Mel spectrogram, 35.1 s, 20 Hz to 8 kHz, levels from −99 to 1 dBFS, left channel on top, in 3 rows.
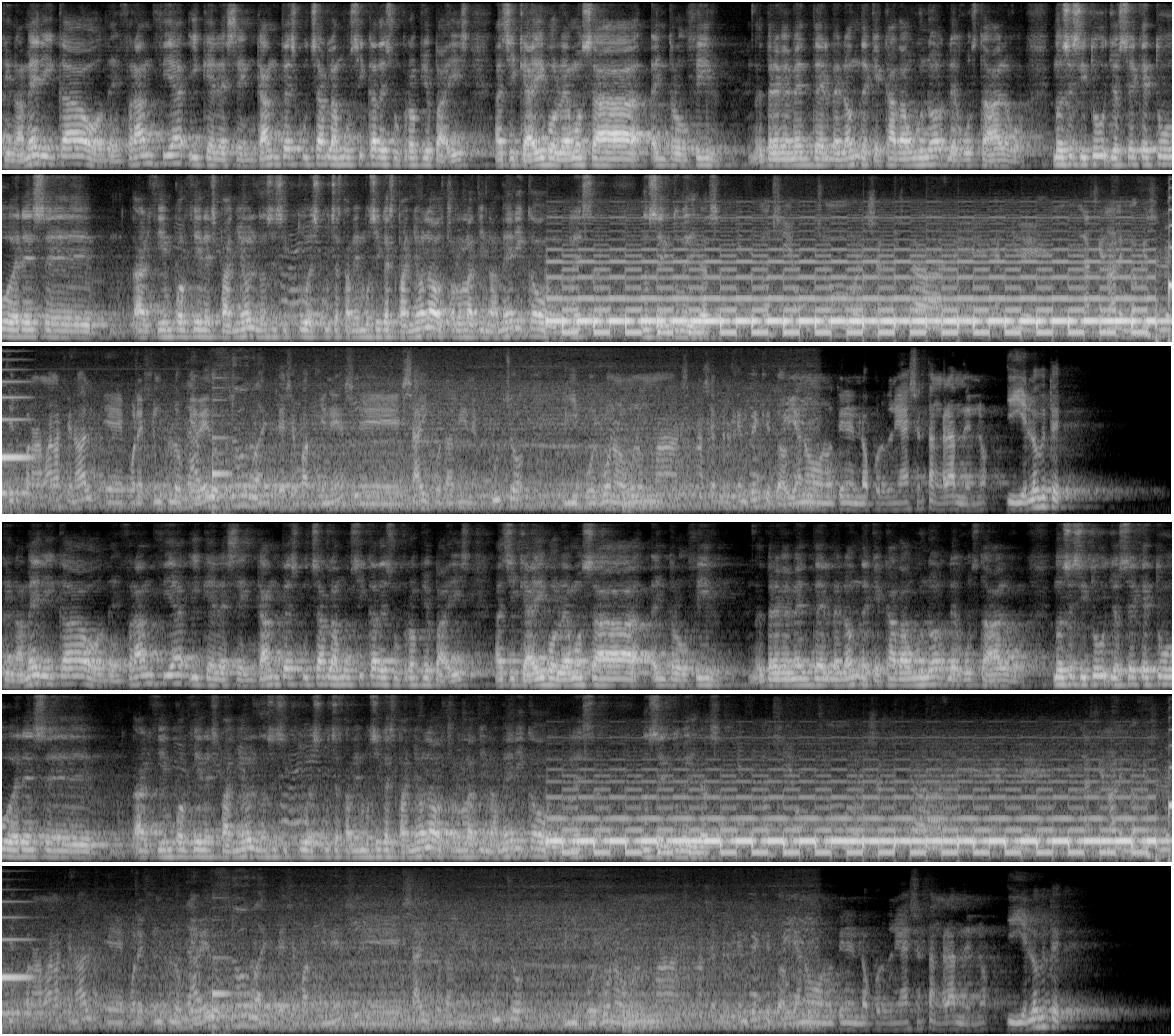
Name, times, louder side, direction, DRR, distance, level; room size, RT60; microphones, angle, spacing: voice 1, 0.0-7.2 7.5-10.3 10.5-12.7 13.0-17.8 18.1-18.9, left 3 dB, 60° left, 1.1 m, -24 dB
sound 1, 11.9-31.6, left 2 dB, 15° left, 1.0 m, -36 dB
sound 2, 17.1-23.7 25.5-25.7, left 2 dB, 40° left, 0.5 m, -18 dB
voice 2, 19.2-34.0, left 3 dB, 85° left, 0.8 m, -34 dB
24.0 x 21.0 x 5.9 m
head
